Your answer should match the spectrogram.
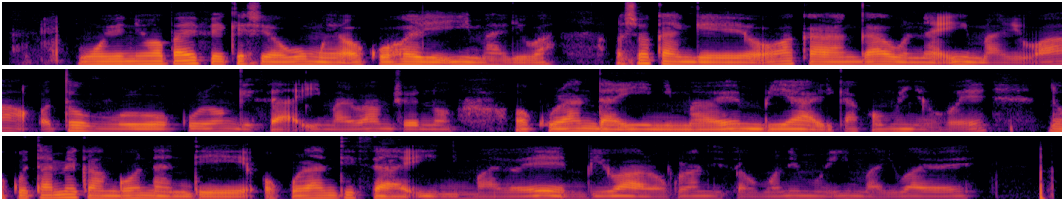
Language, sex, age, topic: Oshiwambo, male, 18-24, finance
